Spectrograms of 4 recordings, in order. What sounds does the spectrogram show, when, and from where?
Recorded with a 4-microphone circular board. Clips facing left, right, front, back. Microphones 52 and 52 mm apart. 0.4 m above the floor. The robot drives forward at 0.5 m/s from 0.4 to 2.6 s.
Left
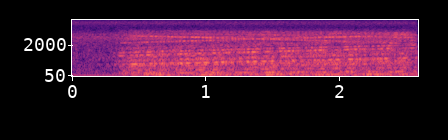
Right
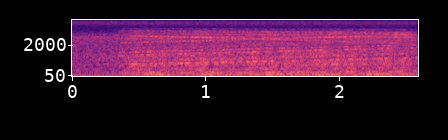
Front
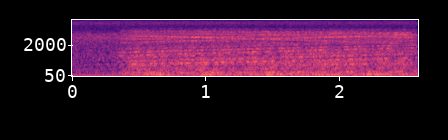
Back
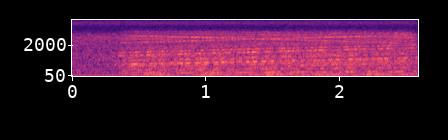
Only background noise.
